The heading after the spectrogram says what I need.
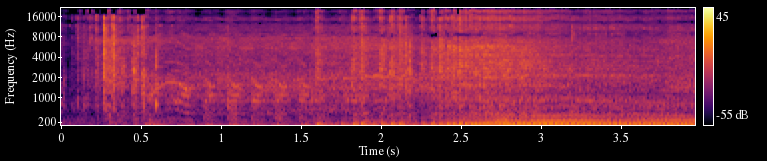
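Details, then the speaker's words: Prelude after an EGR delete with a block-off plate and a new full custom exhaust, car still raised in the air: short crank, catches within two seconds and settles into a deep, even idle with no misses. Sounds healthy. "Oh yeah, she sounds so good right now. Cool, we got that delete the new exhaust system. It's still in the air, so it sounds a little bit different than on ground, but here it is."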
